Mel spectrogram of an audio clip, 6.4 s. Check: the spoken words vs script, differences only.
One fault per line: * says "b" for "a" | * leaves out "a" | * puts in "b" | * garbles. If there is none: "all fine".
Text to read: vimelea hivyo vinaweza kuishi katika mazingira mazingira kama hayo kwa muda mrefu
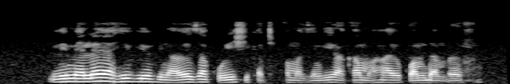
* leaves out "mazingira"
